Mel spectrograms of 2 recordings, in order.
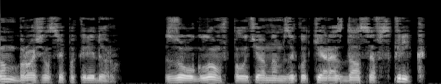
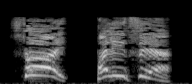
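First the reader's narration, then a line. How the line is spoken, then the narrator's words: Hoarse, agitated shout. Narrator (Russian): осипшим от волнения голосом крикнул Фондорин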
